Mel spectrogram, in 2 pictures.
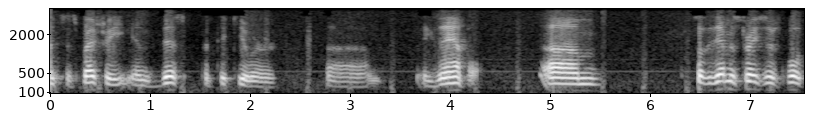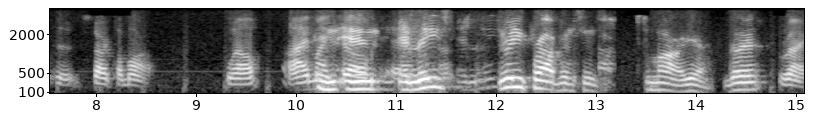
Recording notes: TNTSuperfantastic Conference Call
